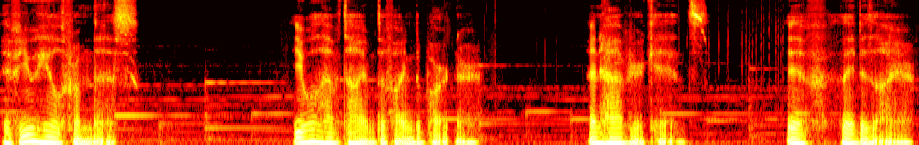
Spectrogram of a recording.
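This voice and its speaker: A man voicing a gentle, devoted vampire, speaking softly and formally in an intimate roleplay ASMR style. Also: on the low side, level tone, takes it slowly, pauses often, soft background music. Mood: tender longing. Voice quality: soft, gravelly. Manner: posh, formal, tender. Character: gentle, teasing male vampire, devoted and wistful.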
